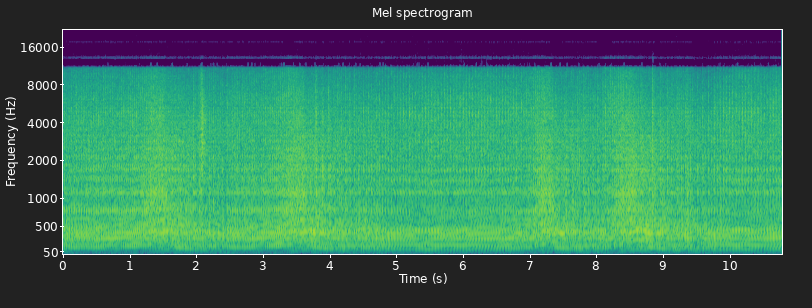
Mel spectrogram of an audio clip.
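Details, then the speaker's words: Honda CX500 motorcycle, running without radiator or coolant, with exhaust leaks at the head needing gaskets: twin idles steadily and picks up cleanly on short blips with no knocks or rattles; seems to run fine. "I don't know if you saw seeing sparks fly out of that head, but it seems to be running."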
